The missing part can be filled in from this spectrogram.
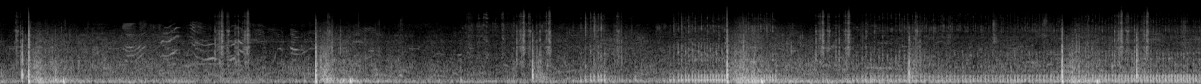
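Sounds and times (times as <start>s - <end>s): fireworks bangs and cracks: 0.0s - 12.0s.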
